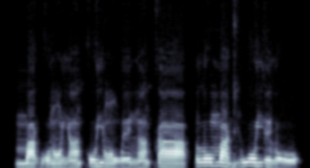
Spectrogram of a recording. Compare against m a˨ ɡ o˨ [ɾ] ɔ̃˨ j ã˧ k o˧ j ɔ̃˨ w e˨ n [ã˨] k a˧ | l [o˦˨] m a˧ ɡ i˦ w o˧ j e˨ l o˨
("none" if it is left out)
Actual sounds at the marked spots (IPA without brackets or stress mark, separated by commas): ɾ, ã˧, o˦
